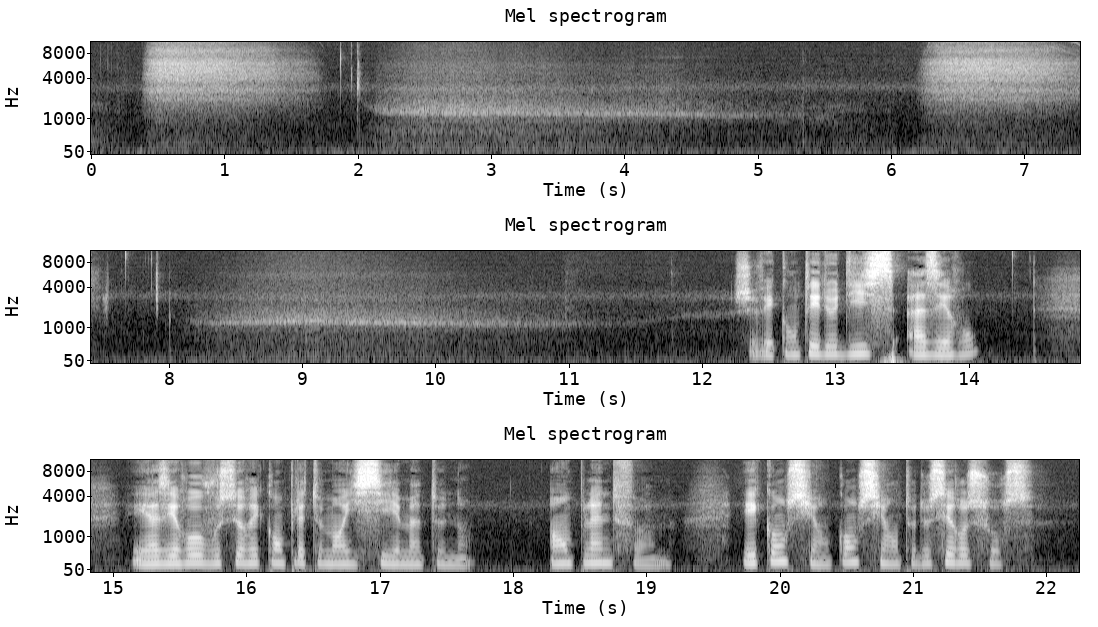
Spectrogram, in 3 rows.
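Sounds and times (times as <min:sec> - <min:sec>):
slow deep breathing during a guided relaxation: 0:00.0 - 0:12.2, 0:14.5 - 0:15.1
speech: 0:12.3 - 0:14.2, 0:15.1 - 0:22.0.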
